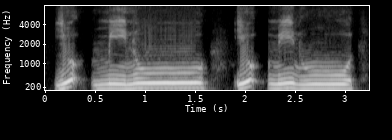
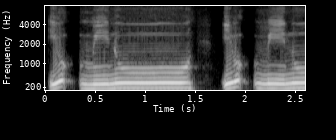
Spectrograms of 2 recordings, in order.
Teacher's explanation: শুধু নুটাই লম্বা হবে ইমি দ্রুত হবে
